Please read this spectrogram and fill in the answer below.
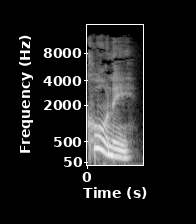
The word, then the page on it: corny: British English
